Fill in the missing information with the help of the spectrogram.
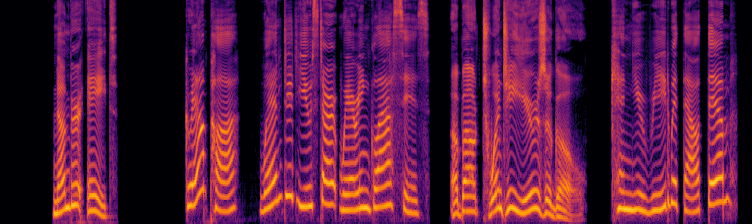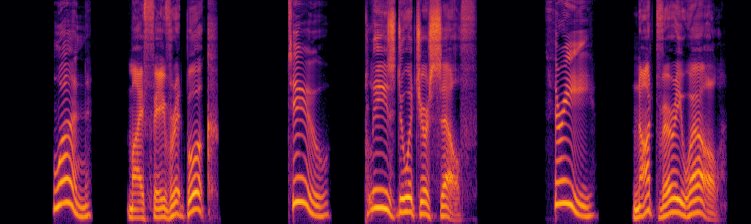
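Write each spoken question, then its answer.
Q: Can you read without them?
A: 3: Not very well.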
